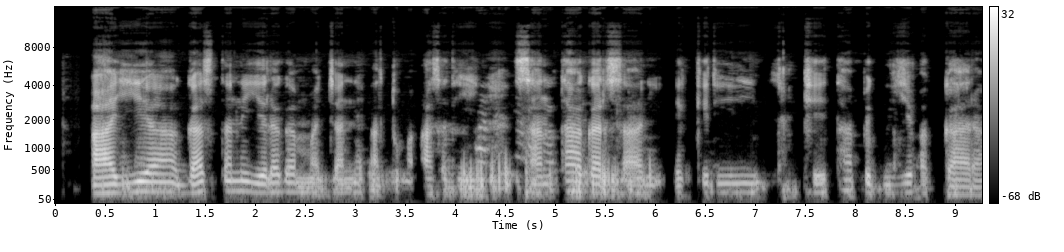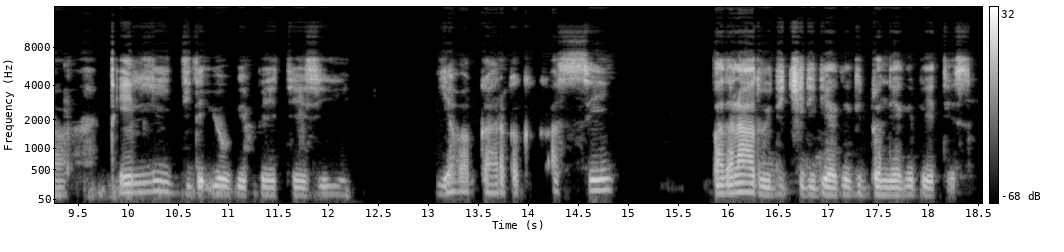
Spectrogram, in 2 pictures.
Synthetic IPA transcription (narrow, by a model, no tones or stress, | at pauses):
ʔaːjɪɐɡɐst̪ːɐnːɛjɛlɐɡɐmːɐ̰t͡ʃʼːɐ̰nːɛʔɐt̪ːʊmɐʔɐsɐt̪ɪsɐnt̪ːaːɡɐɾsa̰ːnɛkʼːɪd̪ɪ | kʰe̞ːt̪ːaːpːɛɡʊjːɛbɐɡːaːɾɐt̪ʼe̞ːlːiːd̪ɪd̪ɛʔɪjoːɡeːbe̞ːt̪ʰːe̞ːsɪ | jɐbɐ̰ɡːaːɾɐkːɐkʼɐkʼɐsːɪ | b̥ɐd̪ɐlaːɐd̪ʊjd̪ɪt͡ʃʼːɪd̪ɪd̪ɪjaɡe̞ːɡɪd̪ːwɐnd̪ɪjaːɡe̞ːbe̞ːt̪ːe̞ːs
